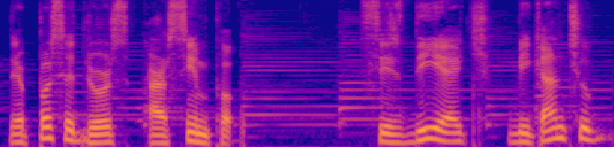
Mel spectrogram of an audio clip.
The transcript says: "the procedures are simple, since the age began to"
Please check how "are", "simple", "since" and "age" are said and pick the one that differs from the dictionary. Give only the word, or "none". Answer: age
